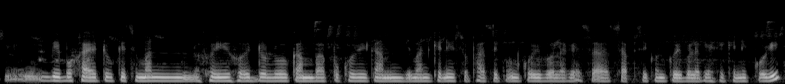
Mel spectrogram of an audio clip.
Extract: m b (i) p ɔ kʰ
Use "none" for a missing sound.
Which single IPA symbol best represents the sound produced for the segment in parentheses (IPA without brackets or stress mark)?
a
